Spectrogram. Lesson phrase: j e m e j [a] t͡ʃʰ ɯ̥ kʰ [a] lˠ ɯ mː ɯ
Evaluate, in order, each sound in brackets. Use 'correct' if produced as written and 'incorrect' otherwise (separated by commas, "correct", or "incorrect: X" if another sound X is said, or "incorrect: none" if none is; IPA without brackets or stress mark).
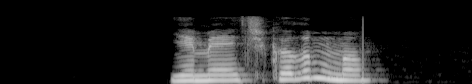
incorrect: ɛ, correct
